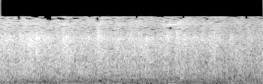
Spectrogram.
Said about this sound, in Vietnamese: Các cháu có thích vậy không? Nếu thích thì hãy cho tràng pháo tay để hoan nghênh chính mình.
